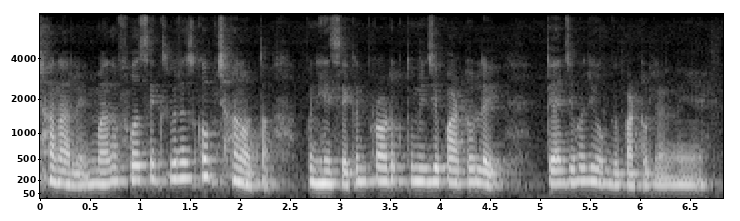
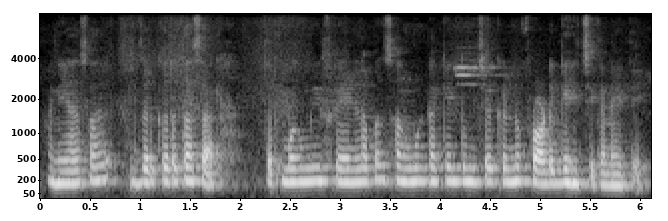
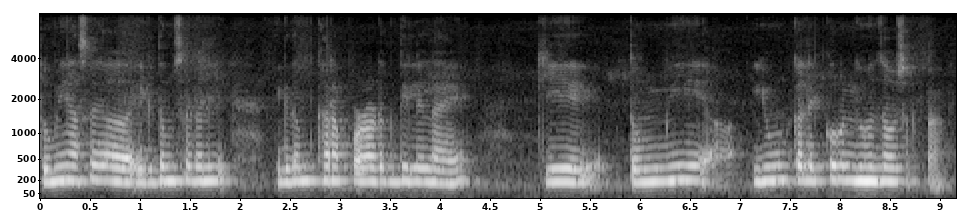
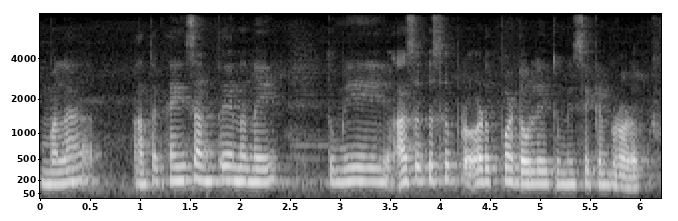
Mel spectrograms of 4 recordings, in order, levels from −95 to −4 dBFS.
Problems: none marked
